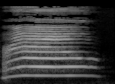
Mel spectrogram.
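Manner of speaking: high whiny meowing; high cat meow. Retold or imitated. Imitating the cat.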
